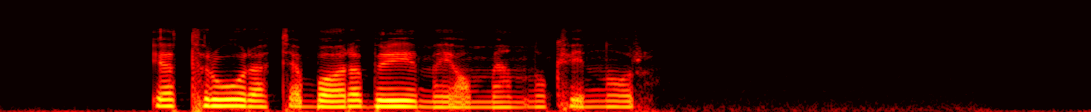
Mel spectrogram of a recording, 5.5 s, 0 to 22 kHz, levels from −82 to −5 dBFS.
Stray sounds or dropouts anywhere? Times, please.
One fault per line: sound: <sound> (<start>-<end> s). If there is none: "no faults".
no faults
